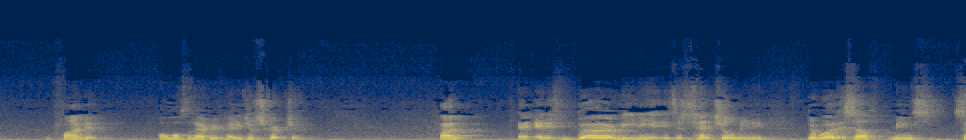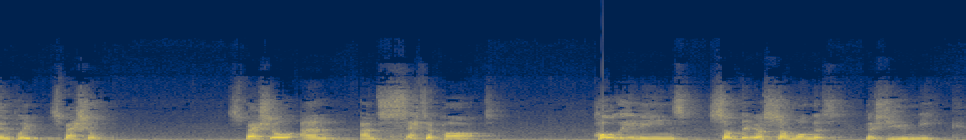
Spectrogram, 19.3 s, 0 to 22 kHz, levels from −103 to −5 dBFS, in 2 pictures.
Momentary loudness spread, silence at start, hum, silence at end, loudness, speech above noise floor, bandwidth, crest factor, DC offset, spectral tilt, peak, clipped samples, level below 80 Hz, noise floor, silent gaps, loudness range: 13 LU; 0.05 s; none; 0 s; -20 LUFS; 23 dB; 8.8 kHz; 20 dB; under 0.1%; -6.5 dB/octave; 0 dBFS; under 0.1%; -42 dBFS; -43 dBFS; none; 5 LU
